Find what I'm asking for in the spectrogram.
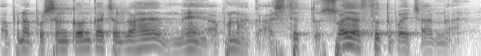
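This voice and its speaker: A man, a Jain monk, giving a sermon full of questions to his listeners, swinging from emphatic loud peaks to quiet low passages. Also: normal speed. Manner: rhetorical questions to the audience, rising to emphatic outbursts then dropping low. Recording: long hall reverb.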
